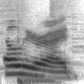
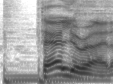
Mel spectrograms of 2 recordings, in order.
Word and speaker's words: Telluride: called niceness from uh how how is it pronounced colorado yeah colorado but telluride telluride all right i didn't know that hi welcome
